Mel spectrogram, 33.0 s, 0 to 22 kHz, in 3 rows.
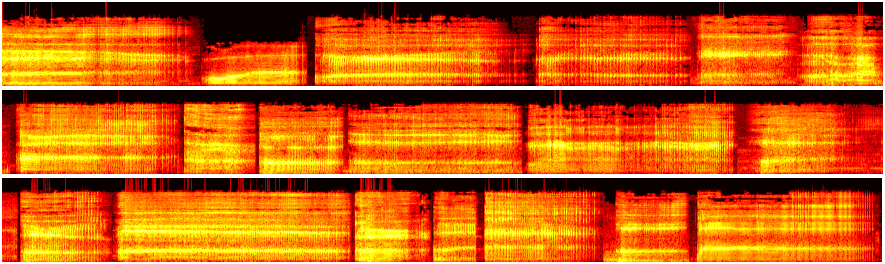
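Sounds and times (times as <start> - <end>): person burping: 0.0 - 33.0.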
